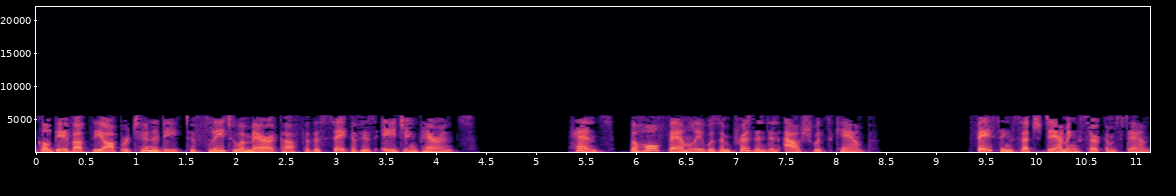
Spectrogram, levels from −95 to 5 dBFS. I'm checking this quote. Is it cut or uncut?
uncut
